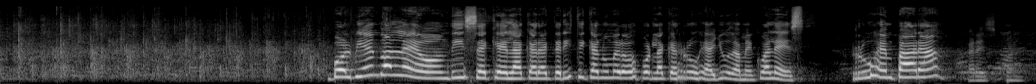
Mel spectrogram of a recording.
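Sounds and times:
audience applause: 0.0s - 3.8s
speech: 3.3s - 10.3s.

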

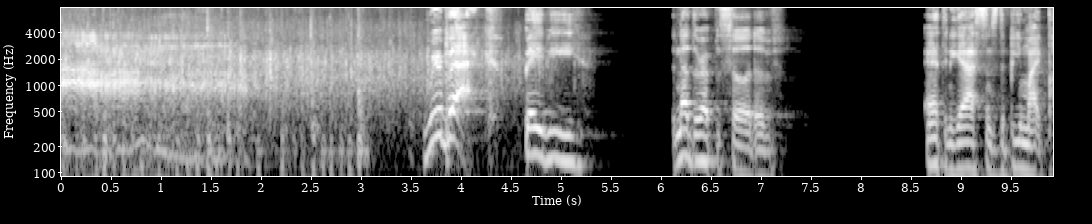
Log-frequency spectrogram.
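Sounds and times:
round of applause: 0.0s - 5.2s
speech: 3.6s - 5.3s, 6.1s - 7.3s, 8.6s - 9.9s.

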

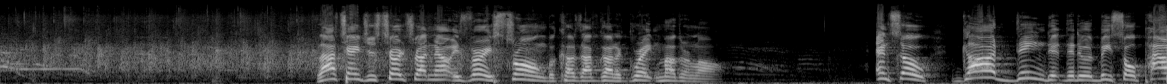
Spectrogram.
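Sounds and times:
audience applause: 0.0s - 5.0s
speech: 3.2s - 7.2s, 8.8s - 11.6s.

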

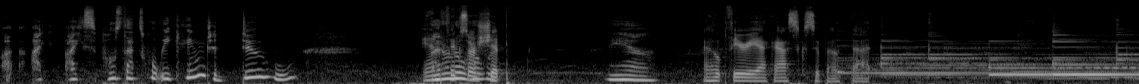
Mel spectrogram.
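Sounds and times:
speech: 0.7s - 3.4s, 4.2s - 5.2s, 6.1s - 8.9s
bell ringing outside a restaurant: 8.4s - 11.3s.

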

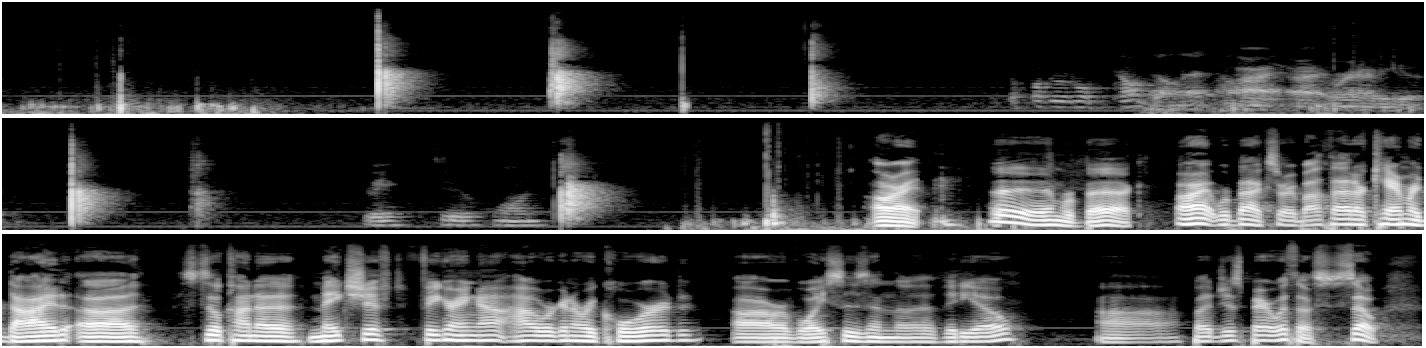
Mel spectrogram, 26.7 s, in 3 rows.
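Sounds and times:
hand clap for audio sync: 2.3s - 2.8s, 3.4s - 3.9s, 5.0s - 5.4s, 9.3s - 10.3s, 12.3s - 12.8s
speech: 14.3s - 26.6s.

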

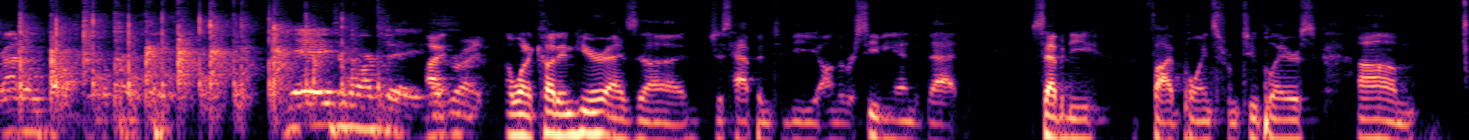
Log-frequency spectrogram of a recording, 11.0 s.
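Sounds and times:
applause: 0.0s - 3.2s
speech: 2.4s - 10.7s.

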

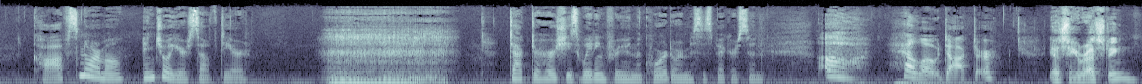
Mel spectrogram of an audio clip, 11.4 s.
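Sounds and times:
speech: 0.4s - 2.6s, 5.1s - 11.4s
loud snoring: 3.2s - 4.6s.

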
